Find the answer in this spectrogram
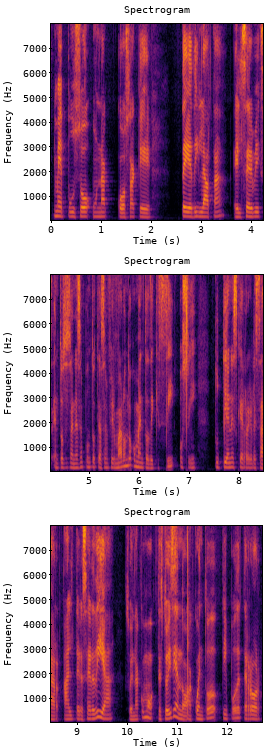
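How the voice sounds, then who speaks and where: A woman's voice: fairly low pitch, normal speed, vocal fry. A woman in her late thirties with a Mexican Spanish accent, giving a candid personal testimony as a podcast guest and speaking straight to the listener with casual swearing. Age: late 30s.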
